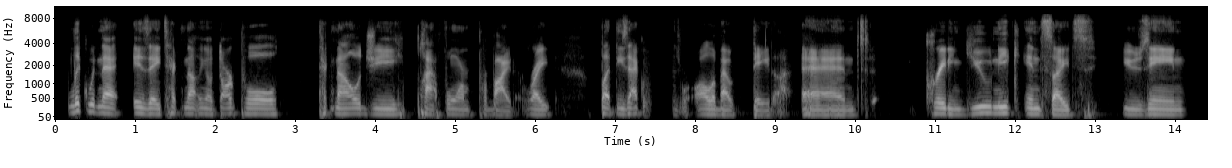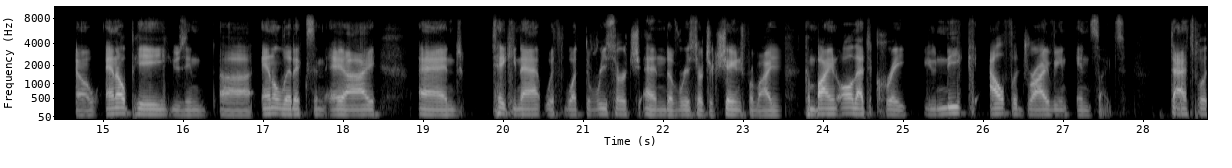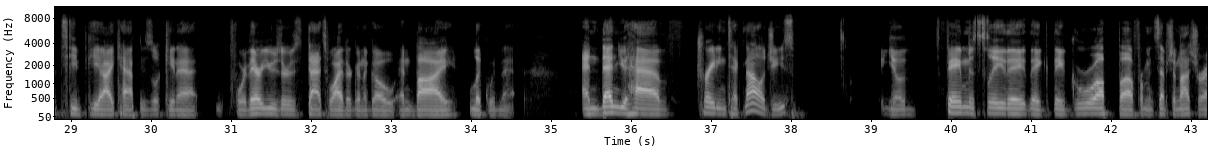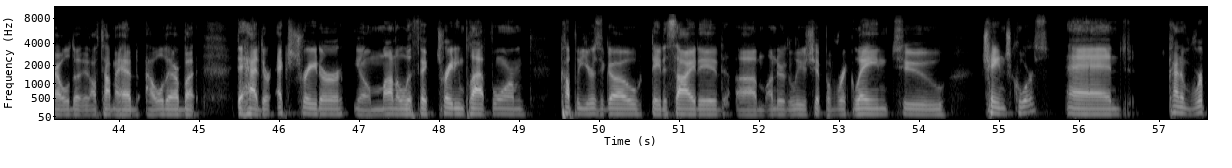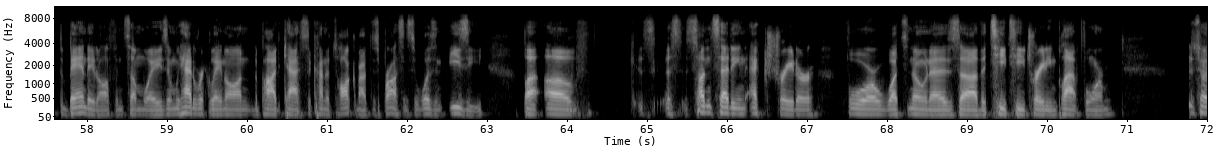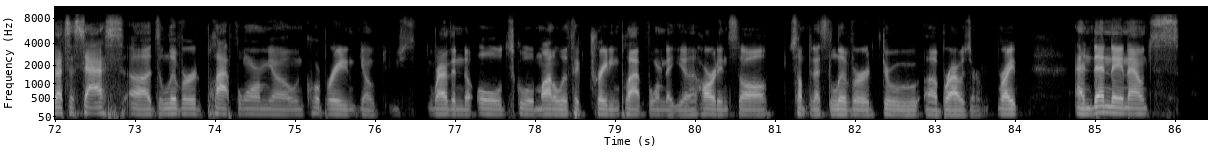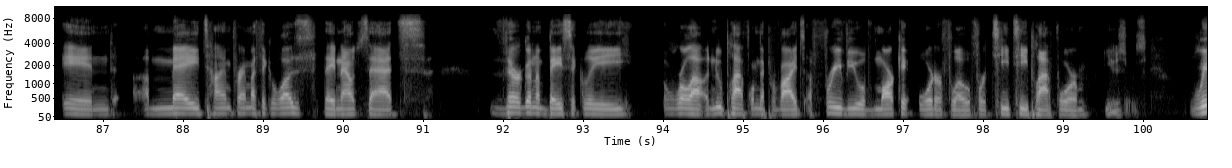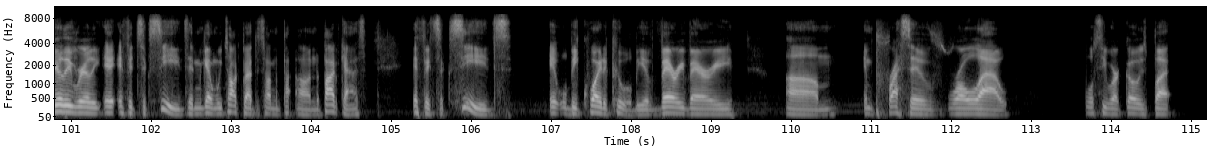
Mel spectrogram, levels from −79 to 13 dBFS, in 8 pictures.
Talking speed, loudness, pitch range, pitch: 145 wpm, -25 LUFS, 100-115 Hz, 110 Hz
